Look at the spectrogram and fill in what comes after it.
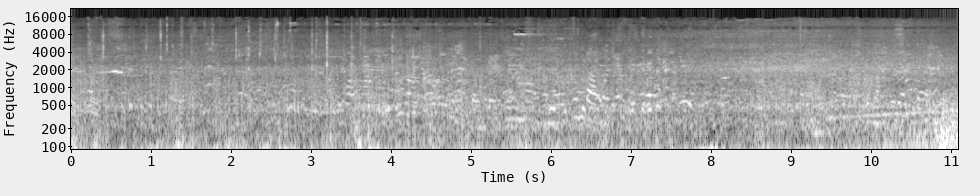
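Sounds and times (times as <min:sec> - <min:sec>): passers-by talking: 0:00.0 - 0:11.0
steady low rumble: 0:10.4 - 0:11.0.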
